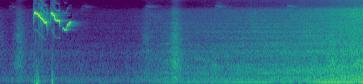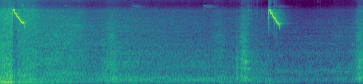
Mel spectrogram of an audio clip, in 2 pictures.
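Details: Oriental white-eye calling ('ngecal'), used as a lure to get other white-eyes to open their beaks and sing: a quick pair of sharp, high, downslurred notes, then two single downslurred notes several seconds apart, over a low rumble of background noise.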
